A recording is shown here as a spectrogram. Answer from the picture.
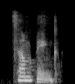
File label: "thumping", Indian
